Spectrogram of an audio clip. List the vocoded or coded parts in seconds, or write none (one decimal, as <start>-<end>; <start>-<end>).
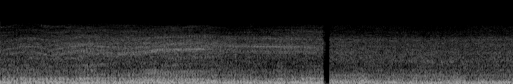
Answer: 3.8-4.5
